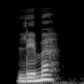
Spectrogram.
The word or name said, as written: LEMMAET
